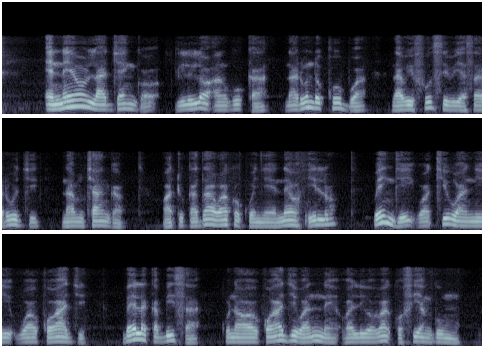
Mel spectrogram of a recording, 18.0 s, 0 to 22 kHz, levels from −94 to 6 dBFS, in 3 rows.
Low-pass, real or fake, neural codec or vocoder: 7.2 kHz; fake; codec, 16 kHz in and 24 kHz out, 1 kbps, XY-Tokenizer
